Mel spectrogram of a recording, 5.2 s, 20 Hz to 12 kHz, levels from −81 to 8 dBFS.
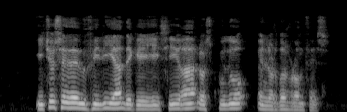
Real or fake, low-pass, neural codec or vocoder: real; 7.2 kHz; none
